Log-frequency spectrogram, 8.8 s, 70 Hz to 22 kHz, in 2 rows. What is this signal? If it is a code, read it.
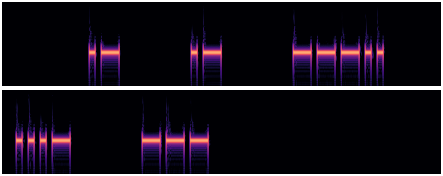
Morse code, heard as a keyed tone, about 20 wpm, spaced as for 9 wpm, 700 Hz. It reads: AA8VO
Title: USA Call Signs - 5 Characters - 4x Character Spacing - 20wpm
